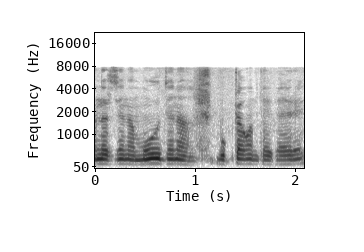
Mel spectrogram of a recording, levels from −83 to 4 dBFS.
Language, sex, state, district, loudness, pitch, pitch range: Kannada, male, Karnataka, Shimoga, -16 LUFS, 130 Hz, 125-135 Hz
